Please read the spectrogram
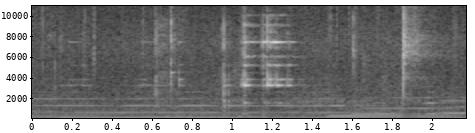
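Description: Background music of soft held notes, with a few bright glass clinks about a second in and again near the end as beer glasses are brought together for a toast.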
